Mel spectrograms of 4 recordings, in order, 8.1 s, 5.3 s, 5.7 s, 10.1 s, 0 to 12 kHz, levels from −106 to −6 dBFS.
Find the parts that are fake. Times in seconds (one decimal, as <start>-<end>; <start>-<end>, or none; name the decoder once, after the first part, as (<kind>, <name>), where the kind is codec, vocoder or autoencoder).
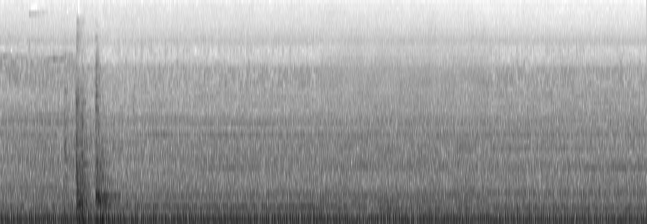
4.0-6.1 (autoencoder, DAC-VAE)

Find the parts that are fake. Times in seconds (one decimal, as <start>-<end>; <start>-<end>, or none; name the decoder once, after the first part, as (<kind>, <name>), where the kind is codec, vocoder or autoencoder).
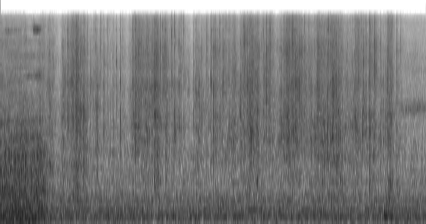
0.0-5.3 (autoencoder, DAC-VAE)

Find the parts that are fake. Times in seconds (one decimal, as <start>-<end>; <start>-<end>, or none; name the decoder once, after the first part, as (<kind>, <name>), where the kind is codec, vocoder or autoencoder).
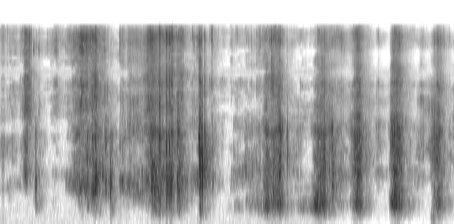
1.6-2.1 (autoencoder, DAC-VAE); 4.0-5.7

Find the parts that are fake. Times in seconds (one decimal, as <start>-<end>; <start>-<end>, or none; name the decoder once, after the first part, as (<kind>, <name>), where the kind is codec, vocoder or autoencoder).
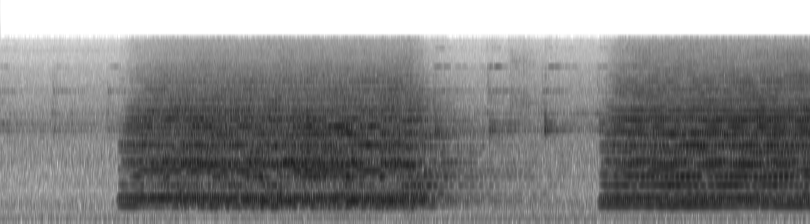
1.8-5.3 (autoencoder, DAC-VAE)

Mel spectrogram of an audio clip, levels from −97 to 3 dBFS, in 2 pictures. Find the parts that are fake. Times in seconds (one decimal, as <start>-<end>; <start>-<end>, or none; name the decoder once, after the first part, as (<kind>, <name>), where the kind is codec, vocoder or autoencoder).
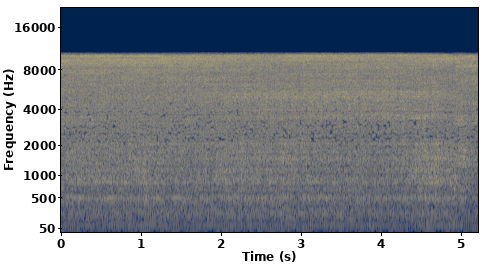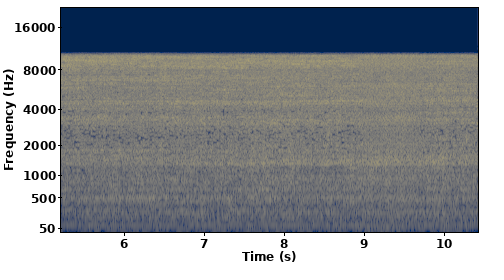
9.0-9.7 (autoencoder, DAC-VAE)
